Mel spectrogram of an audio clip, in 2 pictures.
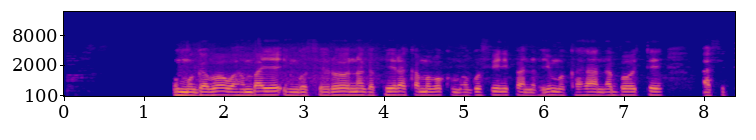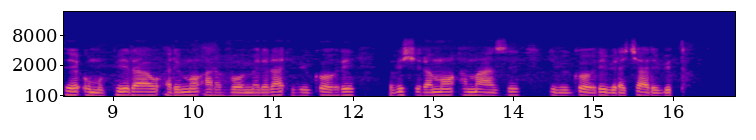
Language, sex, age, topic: Kinyarwanda, male, 25-35, agriculture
